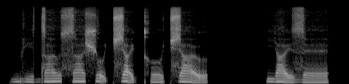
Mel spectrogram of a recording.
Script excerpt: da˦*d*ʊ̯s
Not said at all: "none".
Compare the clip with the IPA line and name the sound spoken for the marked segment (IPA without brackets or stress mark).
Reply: none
